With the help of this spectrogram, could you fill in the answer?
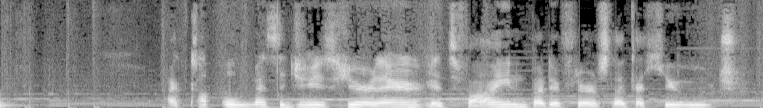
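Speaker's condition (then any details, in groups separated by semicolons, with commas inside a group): Cerebral palsy; limbs affected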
